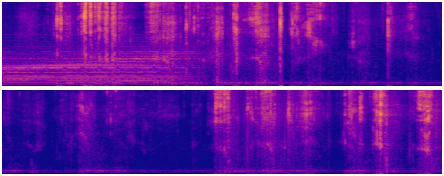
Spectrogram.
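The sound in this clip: Crunchy barbecue-flavoured potato chips being chewed: crisp, close crunching bites in irregular bursts, separated by quieter pauses of softer mastication, with no talk.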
